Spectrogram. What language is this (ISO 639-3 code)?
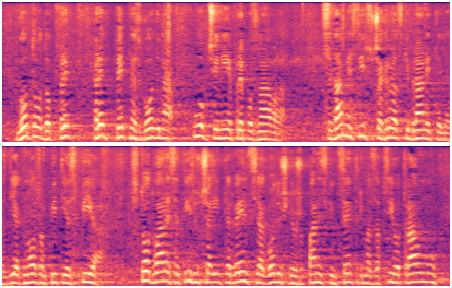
hrv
